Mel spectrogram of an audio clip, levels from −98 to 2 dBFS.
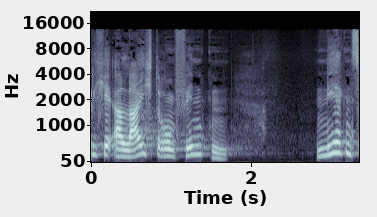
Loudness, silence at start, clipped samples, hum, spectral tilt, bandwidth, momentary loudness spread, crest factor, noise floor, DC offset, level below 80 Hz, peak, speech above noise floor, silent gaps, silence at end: -17 LUFS; 0 s; under 0.1%; none; -4 dB/octave; 13.5 kHz; 15 LU; 18 dB; -62 dBFS; under 0.1%; -64 dBFS; 0 dBFS; 45 dB; none; 0 s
